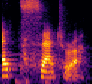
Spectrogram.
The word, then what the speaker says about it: etc.: of sound, which is etc. etc. etc. Sorry, etc. There is no X, okay? So this E is a large E, open, okay, then the T,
